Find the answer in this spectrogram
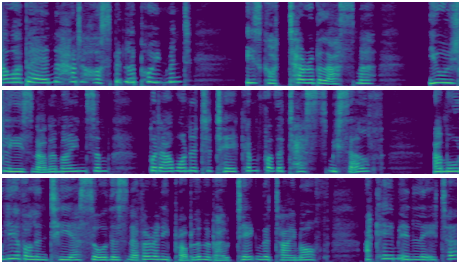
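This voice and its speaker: A shaky, nervous put-on character voice races along at a fairly quick pace with lively intonation, in a dry, close sound with no echo. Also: woman, high pitch for a woman. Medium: read story. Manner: nervous, trembling.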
